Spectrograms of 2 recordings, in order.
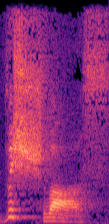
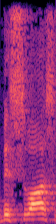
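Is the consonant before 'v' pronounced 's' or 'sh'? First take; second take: sh; s. First: The word is said with a 'sh' sound. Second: The word is said with an 's' sound. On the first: "ये उसका उच्चारण है" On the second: "श का स कर दिया"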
